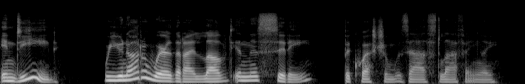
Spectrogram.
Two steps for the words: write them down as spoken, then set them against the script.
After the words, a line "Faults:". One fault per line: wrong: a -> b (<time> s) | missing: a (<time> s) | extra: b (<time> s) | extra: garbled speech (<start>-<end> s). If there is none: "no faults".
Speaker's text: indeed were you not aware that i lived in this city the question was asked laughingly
indeed were you not aware that i loved in this city the question was asked laughingly
Faults:
wrong: lived -> loved (1.9 s)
